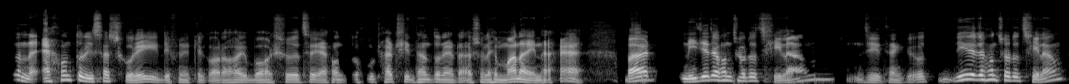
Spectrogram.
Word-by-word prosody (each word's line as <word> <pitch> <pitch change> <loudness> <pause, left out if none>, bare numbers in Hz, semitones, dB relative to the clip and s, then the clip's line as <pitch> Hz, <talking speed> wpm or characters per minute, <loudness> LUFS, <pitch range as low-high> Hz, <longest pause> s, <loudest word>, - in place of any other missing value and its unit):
না, - - -1
না। - - +5 0.2
এখন 210 - -1
তো - - +4
রিসার্চ 140 +2 -1
করেই 105 +6 +3 0.2
definitely 100 -1 -6
করা 95 +1 -1
হয় 105 -1 0
বয়স 100 0 -2
হয়েছে 110 -1 -1
এখন 110 +2 -4
তো - - -20
হুটহাট 120 -1 -3
সিদ্ধান্ত 115 -1 -2
নেয়াটা 105 -1 -1
আসলে 110 -3 -3 0.2
মানায় 105 -8 +5
না। - - +1
হ্যাঁ? - - +3 0.5
But 200 +3 +8 0.4
নিজে 145 +8 +5
যখন 195 -1 +4
ছোট 170 +1 -1 0.2
ছিলাম 100 - 0 0.6
জি 105 - -3
থ্যাংক 105 -4 -5
ইউ - - -7 0.4
নিজে 225 +4 +5
যখন 220 +1 +3
ছোট 190 -2 +2 0.2
ছিলাম, 130 - 0
115 Hz, 180 wpm, -22 LUFS, 105-155 Hz, 0.6 s, But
